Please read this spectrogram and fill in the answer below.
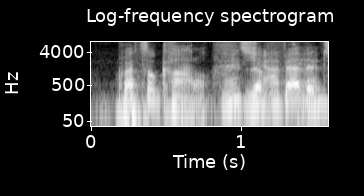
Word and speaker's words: Quetzalcoatl: Quetzalcoatl. Quetzalcoatl.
